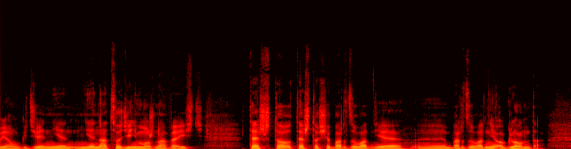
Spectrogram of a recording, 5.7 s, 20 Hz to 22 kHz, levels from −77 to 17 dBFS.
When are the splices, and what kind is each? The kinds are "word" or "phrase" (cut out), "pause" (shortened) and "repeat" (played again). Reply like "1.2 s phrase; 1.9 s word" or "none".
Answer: 3.3 s word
